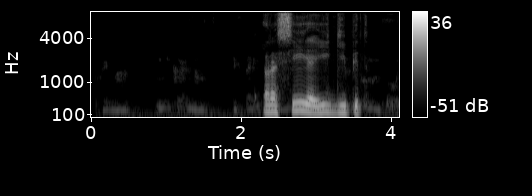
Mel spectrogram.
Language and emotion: Russian, neutral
